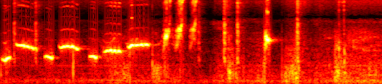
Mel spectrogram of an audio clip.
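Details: White-rumped shama singing, kept as a pet songbird: a series of clear whistled notes alternating low and higher, followed by sharper chirps and clicks.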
